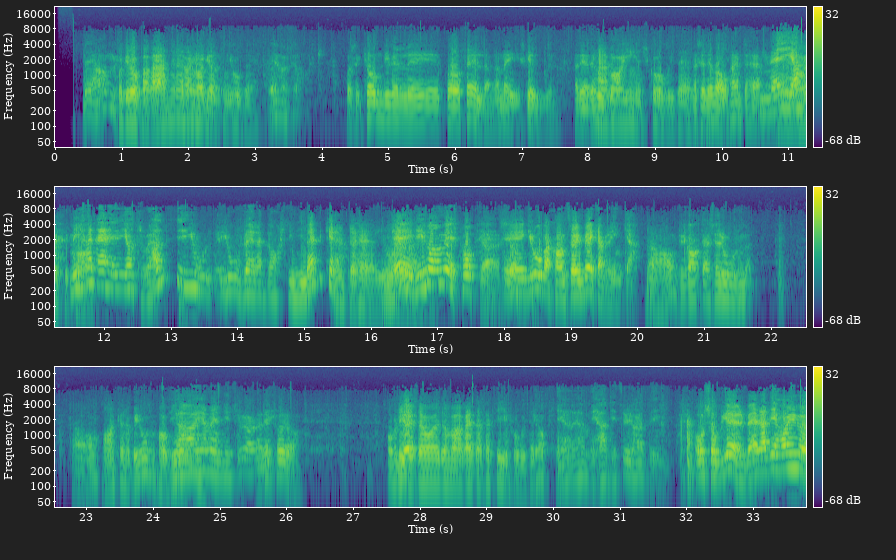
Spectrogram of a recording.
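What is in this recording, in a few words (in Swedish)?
Värö Halland, dialekter svenska sagor; Folkminnen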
